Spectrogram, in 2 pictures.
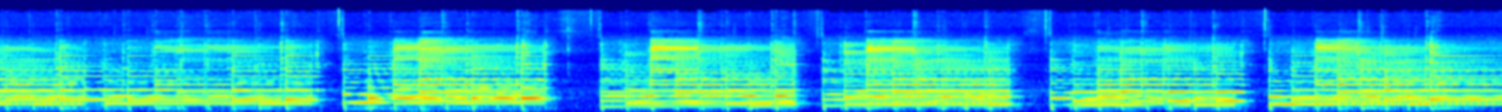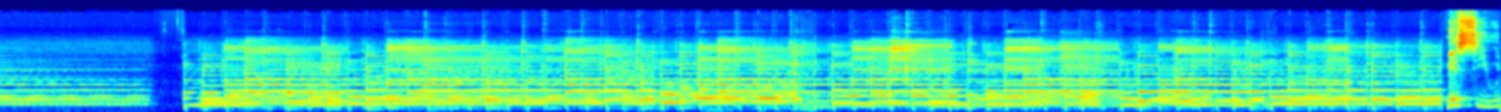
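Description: Electric guitar on a clean tone, picking an arpeggiated riff one note at a time, played in several runs with short breaks between them.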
